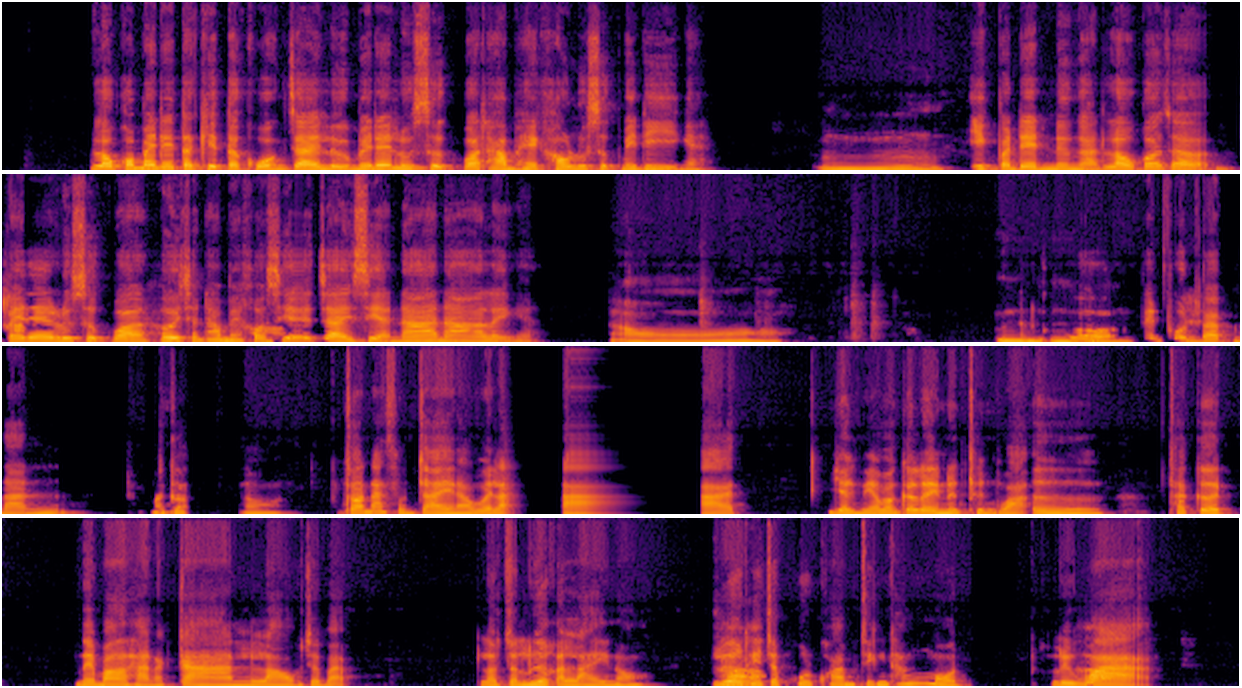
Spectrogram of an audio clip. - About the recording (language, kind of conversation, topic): Thai, unstructured, คุณคิดอย่างไรกับการโกหกเพื่อปกป้องความรู้สึกของคนอื่น?
- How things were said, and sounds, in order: distorted speech; tapping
